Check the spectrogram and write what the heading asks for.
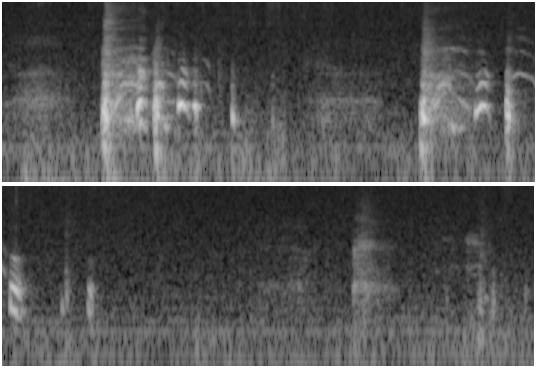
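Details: Painful cough during a recent common cold: two bouts of harsh, strained coughing, about eight coughs in all, with quieter breathing between, some nose blowing, and a female cat meowing in the background.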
